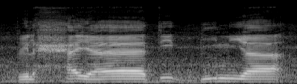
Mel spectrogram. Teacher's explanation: حیا آپ نے پڑھا تو پھر ہا سے تبدیل ہو جائے گی، تو اس سے آپ نے بچنا ہے. ہا کو اپنے مخرج سے ادا کرنا ہے، یعنی گلے کے درمیان سے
